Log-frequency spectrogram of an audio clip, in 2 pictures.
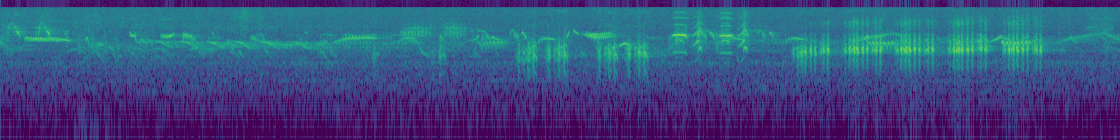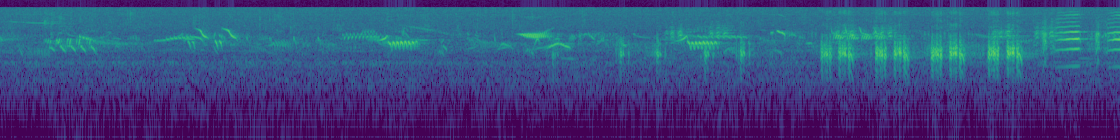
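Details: Great reed warbler singing in reedbeds, a very loud song of short strophes built from repeated syllable sequences with frequent harsh 'r' sounds; bursts of grating, chattering phrases broken by brief pauses, with faint calls of other birds behind.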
